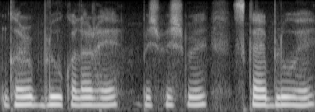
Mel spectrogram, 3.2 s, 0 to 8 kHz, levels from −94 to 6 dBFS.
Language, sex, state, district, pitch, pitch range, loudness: Hindi, female, Arunachal Pradesh, Longding, 205 Hz, 200-210 Hz, -16 LUFS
